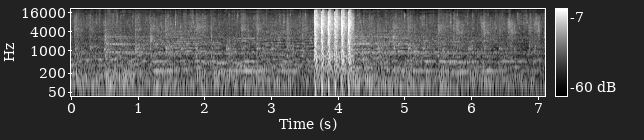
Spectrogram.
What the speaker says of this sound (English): It sounded like a machine gun.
